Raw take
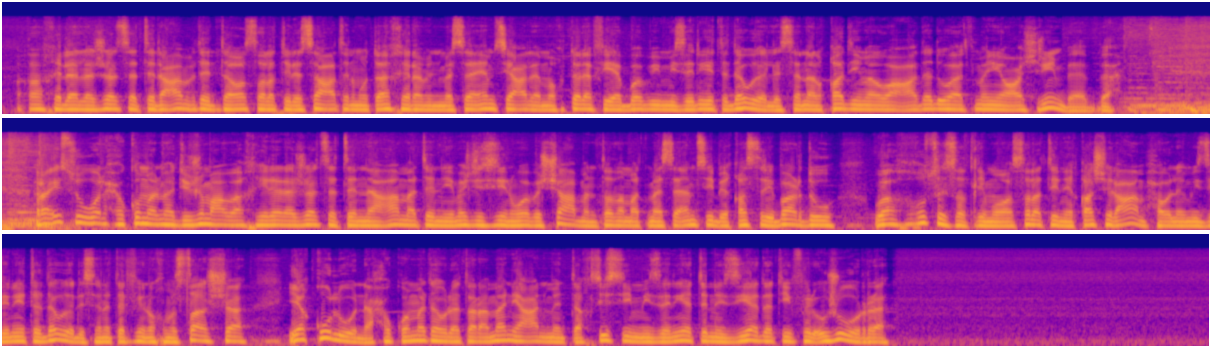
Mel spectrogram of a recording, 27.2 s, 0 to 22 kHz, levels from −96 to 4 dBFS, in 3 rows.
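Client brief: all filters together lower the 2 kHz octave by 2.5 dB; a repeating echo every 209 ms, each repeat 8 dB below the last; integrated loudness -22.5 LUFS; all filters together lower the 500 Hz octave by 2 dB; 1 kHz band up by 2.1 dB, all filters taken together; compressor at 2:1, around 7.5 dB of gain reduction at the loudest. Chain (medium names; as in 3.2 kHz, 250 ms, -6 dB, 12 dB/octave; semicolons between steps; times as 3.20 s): peaking EQ 500 Hz -3.5 dB; peaking EQ 1 kHz +5 dB; peaking EQ 2 kHz -5 dB; compression 2:1, threshold -28 dBFS; feedback delay 209 ms, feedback 40%, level -8 dB; trim +3.5 dB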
